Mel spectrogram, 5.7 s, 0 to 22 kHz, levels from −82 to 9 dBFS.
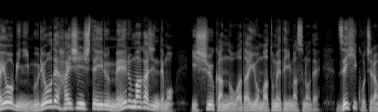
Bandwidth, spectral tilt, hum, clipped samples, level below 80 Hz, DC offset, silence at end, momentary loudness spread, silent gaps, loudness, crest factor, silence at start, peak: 11.5 kHz; -5 dB/octave; none; under 0.1%; -42 dBFS; under 0.1%; 0 s; 10 LU; none; -20 LUFS; 16 dB; 0 s; -4 dBFS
